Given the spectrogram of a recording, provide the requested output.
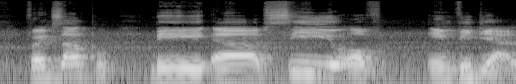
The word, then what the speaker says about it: Nvidia: For example, the CEO of Nvidia, like Vidya, yes, but it's spelled Nvidia.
